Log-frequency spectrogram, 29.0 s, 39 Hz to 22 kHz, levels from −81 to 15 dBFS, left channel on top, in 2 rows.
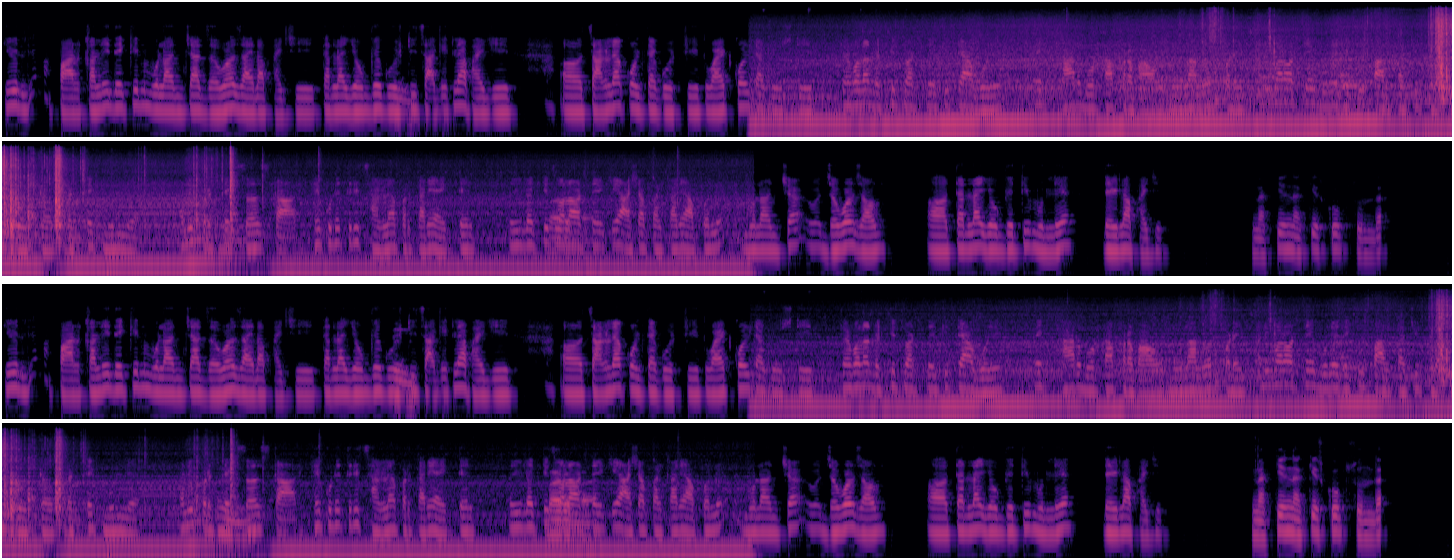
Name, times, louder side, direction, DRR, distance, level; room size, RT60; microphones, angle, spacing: voice 1, 0.0-8.1 8.4-10.0 10.3-15.9 16.3-19.2 19.6-23.3 23.7-25.2 25.5-26.1, equal, 5° left, 0.7 m, -42 dB
sound 1, 7.4-22.0, left 6 dB, 60° left, 0.8 m, -38 dB
voice 2, 16.6-17.1 19.9-20.4 27.0-28.3, right 7 dB, 65° right, 0.4 m, -42 dB
10.5 x 5.9 x 2.3 m
head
